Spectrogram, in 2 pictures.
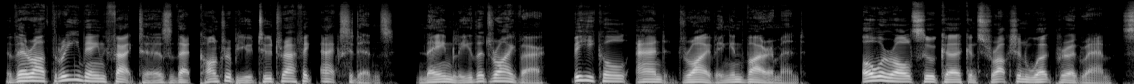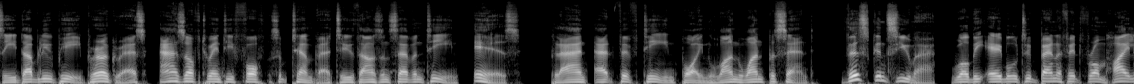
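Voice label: Malay, Acc EN; GoLocalise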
